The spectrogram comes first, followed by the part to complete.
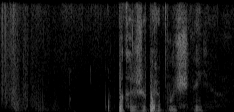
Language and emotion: Russian, neutral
